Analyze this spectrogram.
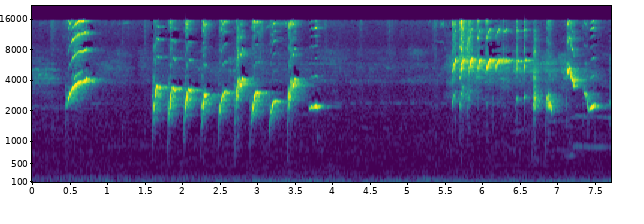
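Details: Green leafbird in varied song: a rising whistle, a quick series of downward-sweeping whistled notes, then a pause and a high chattering run with sharp upslurred notes.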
